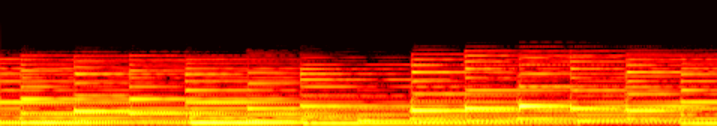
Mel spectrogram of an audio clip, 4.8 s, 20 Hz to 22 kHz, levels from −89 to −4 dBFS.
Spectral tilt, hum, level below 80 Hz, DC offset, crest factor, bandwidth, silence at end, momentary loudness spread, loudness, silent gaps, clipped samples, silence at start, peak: -11 dB/octave; none; -68 dBFS; under 0.1%; 14 dB; 4.5 kHz; 0 s; 4 LU; -23 LUFS; none; under 0.1%; 0 s; -8 dBFS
